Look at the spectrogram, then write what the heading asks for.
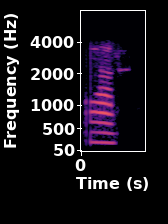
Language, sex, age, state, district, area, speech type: Manipuri, female, 18-30, Manipur, Kangpokpi, urban, conversation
